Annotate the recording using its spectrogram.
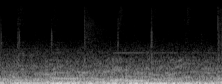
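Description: Steady city street traffic: cars passing on the road beside a market stall, a continuous low noise, with faint music in the background.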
